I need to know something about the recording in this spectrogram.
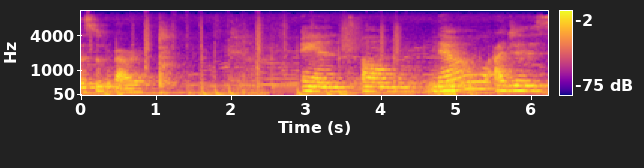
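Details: Adult woman who has stuttered since about age 6½, now mainly when excited, angry, upset or nervous, and who had speech classes in elementary and high school; stuttering.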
